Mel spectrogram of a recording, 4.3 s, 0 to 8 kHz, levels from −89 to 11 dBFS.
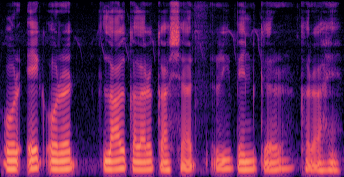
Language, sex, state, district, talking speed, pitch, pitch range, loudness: Hindi, male, Arunachal Pradesh, Longding, 155 wpm, 135 Hz, 130-145 Hz, -16 LUFS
